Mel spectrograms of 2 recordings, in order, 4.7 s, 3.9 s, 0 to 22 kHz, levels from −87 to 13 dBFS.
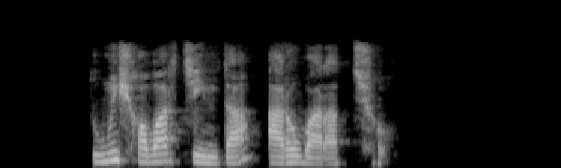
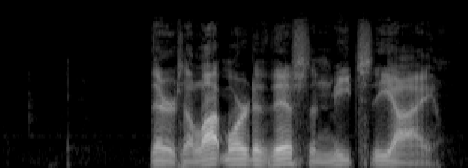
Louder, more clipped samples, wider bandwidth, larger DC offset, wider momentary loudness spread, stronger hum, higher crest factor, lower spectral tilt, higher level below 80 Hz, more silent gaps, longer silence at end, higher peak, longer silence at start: first, -18 LUFS vs -24 LUFS; neither; second, 8 kHz vs 13.5 kHz; neither; about the same, 11 LU vs 13 LU; neither; about the same, 18 dB vs 20 dB; about the same, -5 dB/octave vs -5.5 dB/octave; about the same, -62 dBFS vs -60 dBFS; first, 2.18-2.22 s vs none; first, 1.45 s vs 0.3 s; first, -2 dBFS vs -6 dBFS; second, 0.75 s vs 1.25 s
